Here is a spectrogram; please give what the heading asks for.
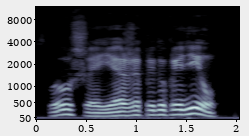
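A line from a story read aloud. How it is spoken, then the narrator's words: Guard's growl. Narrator (Russian): зарычал стражник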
